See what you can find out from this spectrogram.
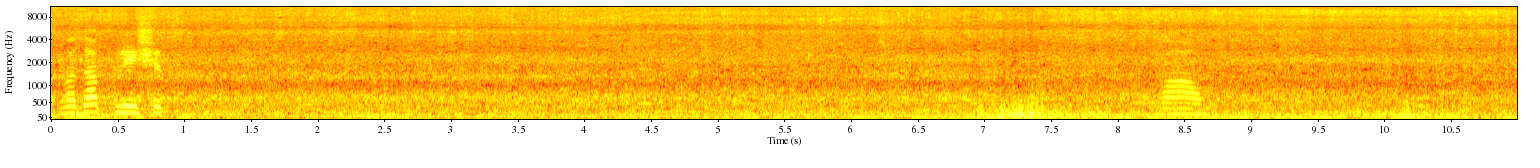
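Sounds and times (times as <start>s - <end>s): fountain jets splashing into pool: 0.0s - 11.0s.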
